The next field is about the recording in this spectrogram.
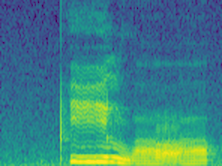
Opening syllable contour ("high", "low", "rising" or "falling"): high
